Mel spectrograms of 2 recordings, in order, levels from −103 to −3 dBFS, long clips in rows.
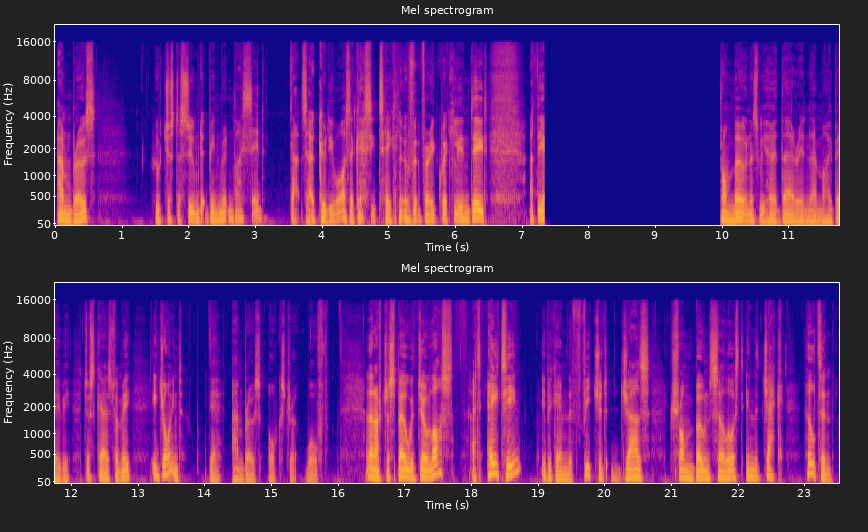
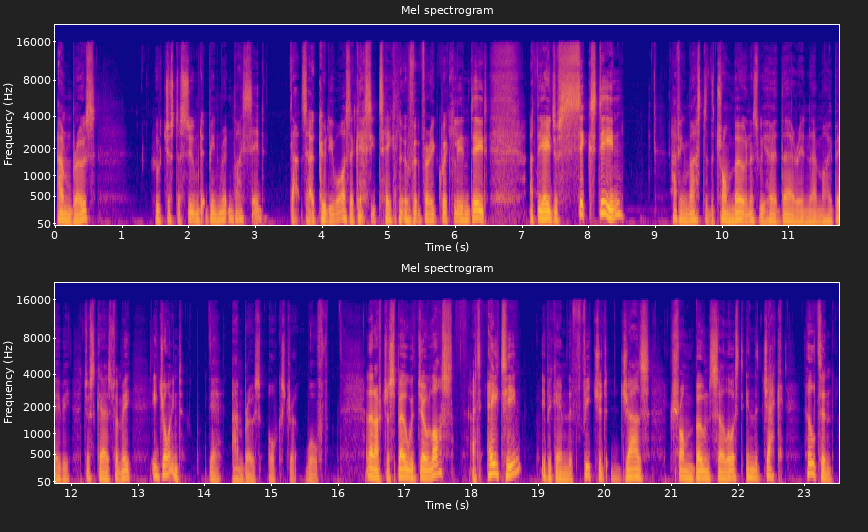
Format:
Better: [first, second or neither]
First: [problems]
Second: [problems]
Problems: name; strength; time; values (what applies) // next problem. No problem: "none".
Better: second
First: audio cutting out; at 7.5 s for 2.5 s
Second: none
